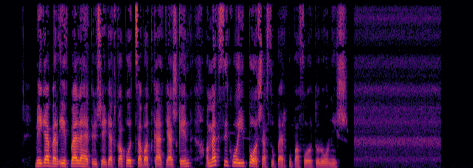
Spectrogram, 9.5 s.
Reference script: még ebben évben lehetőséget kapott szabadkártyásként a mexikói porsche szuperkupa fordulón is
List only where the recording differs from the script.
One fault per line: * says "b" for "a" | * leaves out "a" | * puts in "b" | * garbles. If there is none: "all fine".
all fine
